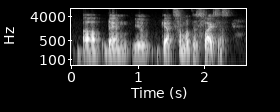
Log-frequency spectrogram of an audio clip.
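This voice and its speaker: A man with a Brazilian accent speaks at a moderate pace. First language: Portuguese. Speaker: university professor. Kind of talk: interview.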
